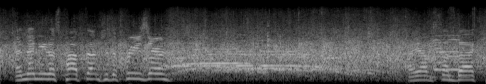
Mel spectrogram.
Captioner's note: cheering and clapping continues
